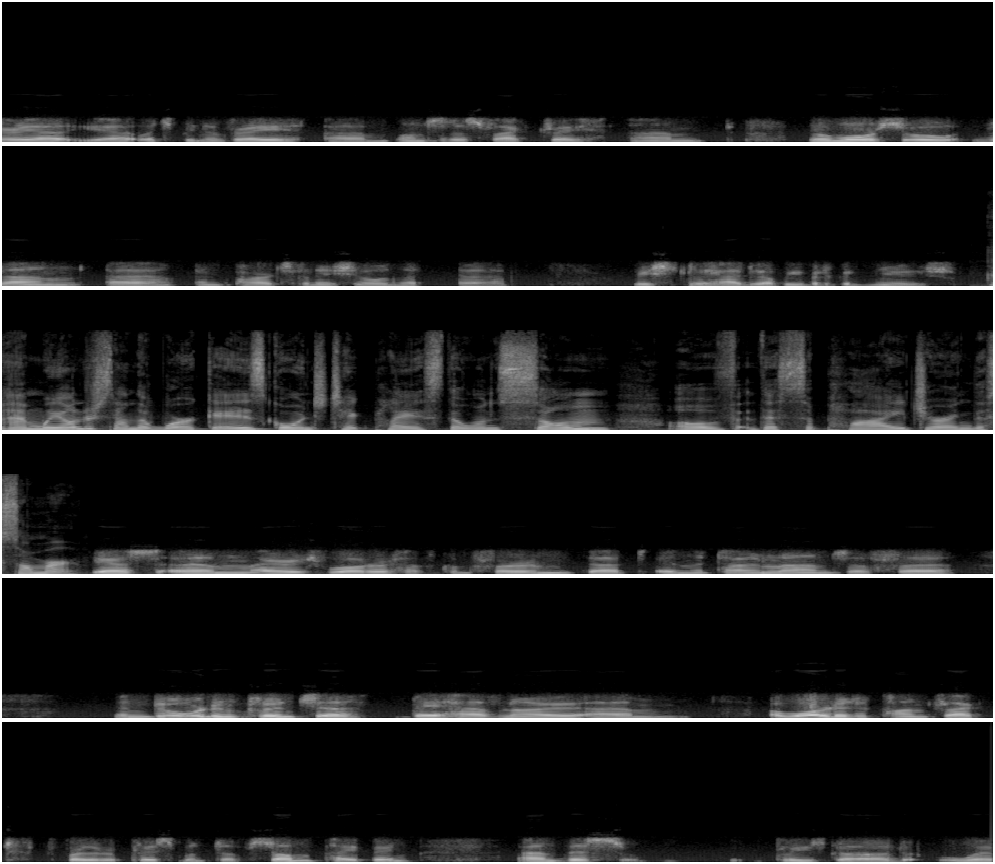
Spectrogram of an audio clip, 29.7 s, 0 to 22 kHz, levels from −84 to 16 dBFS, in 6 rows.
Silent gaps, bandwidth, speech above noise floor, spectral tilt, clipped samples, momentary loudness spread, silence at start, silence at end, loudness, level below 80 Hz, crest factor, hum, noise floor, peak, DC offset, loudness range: none; 15.5 kHz; 38 dB; -4 dB/octave; under 0.1%; 14 LU; 0 s; 0 s; -22 LUFS; -62 dBFS; 22 dB; none; -60 dBFS; 0 dBFS; under 0.1%; 8 LU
